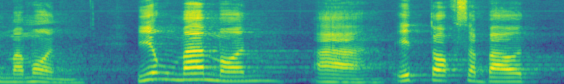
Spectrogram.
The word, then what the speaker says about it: Mammon: Hindi, mabilis lang ang bigkas nun, Mammon.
